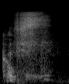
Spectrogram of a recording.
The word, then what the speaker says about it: Kofi: Well, we're going to get on coffee in a minute. – No, wait. How you say it? – Coffee. – Kofi? – Kofi. – Oh, excuse me. Kofi. – There we go.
